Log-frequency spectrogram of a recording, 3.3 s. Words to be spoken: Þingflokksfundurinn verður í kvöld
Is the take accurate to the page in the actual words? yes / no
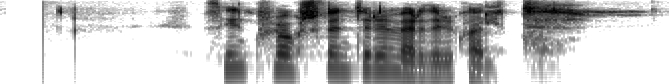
yes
